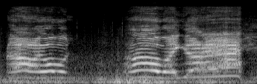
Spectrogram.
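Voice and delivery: panicking as the teeth drop; real alarm. Real, not acted. Driver alone in the car, shouting in real alarm.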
